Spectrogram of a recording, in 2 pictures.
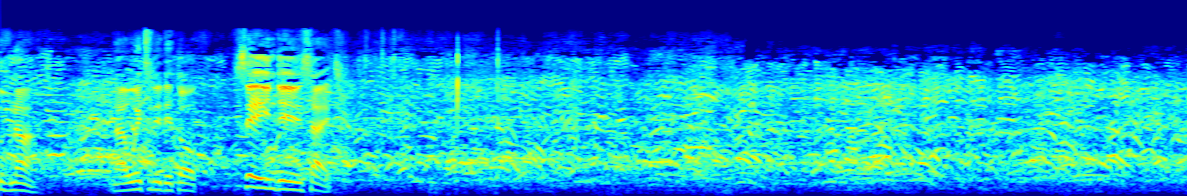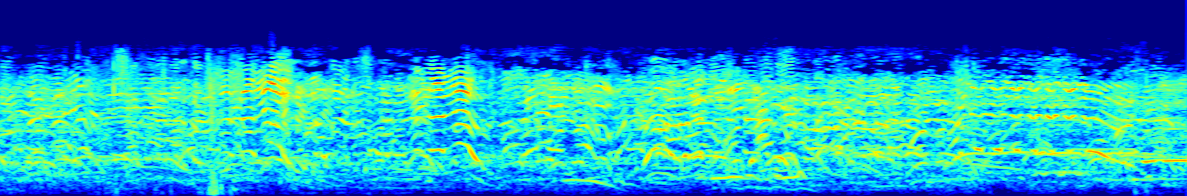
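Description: A large crowd shouts and cheers excitedly up close, outdoors.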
